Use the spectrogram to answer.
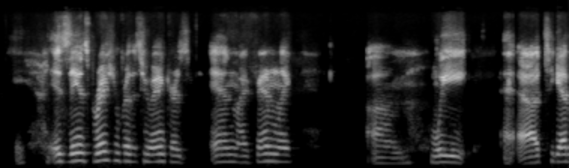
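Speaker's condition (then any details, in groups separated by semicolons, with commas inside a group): Cerebral palsy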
